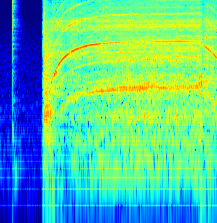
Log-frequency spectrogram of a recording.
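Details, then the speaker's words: Mercury boat engine starter motor bench-tested after sinking, cleaned, regreased with replacement solenoid; after a click it winds up to a clean, steady high whine, spinning freely and sounding healthy. "Well, that sounds alright to me. What do you reckon? Yeah, I think that's a good one."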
